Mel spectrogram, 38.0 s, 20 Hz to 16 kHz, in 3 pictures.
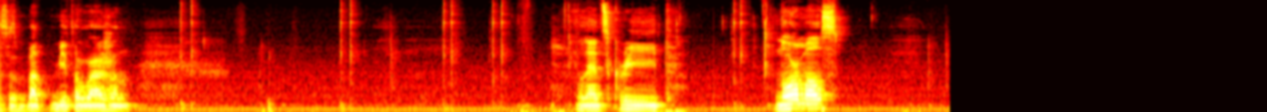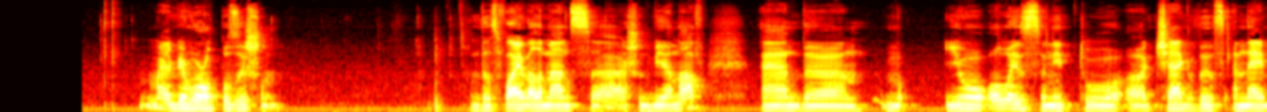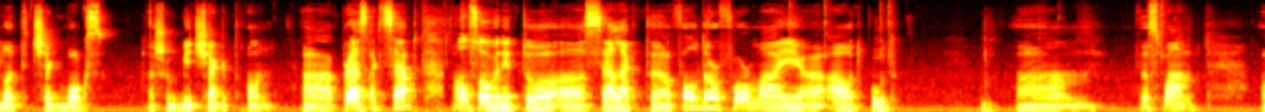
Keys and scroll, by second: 6.6 ctrl+v, 11.7 ctrl+v.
